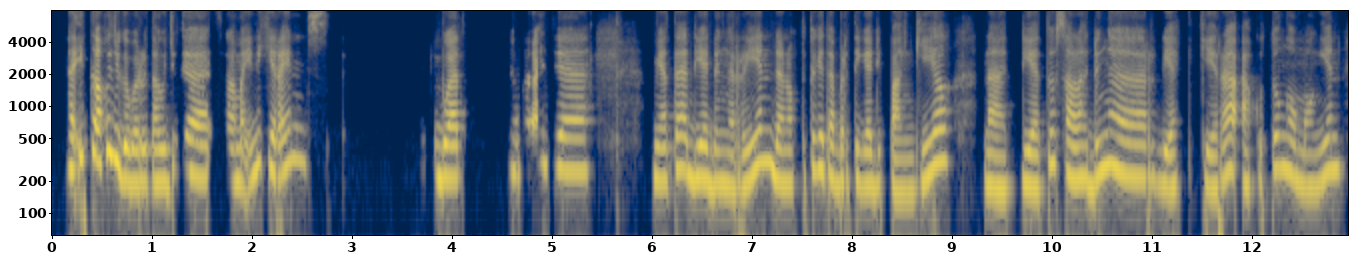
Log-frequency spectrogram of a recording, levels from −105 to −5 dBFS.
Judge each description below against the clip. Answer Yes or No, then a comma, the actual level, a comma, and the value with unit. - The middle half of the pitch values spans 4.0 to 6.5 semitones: Yes, average, 5.0 semitones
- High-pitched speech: Yes, high, 215 Hz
